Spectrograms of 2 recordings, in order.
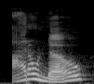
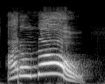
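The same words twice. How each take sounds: First: Said in the usual way. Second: High, loud outburst; exasperated shout. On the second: Real, not acted. Venting to the host about his ex, exasperated shout. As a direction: throw your hands up and yell it. Repeats phrase, second blown up.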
